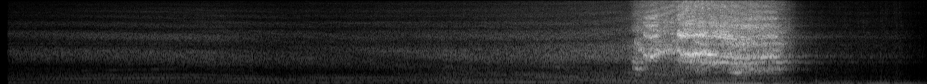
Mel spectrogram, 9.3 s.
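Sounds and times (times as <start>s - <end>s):
car braking sharply: 5.4s - 9.2s.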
